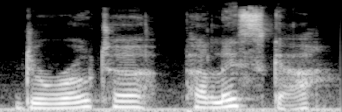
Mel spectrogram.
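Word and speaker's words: Dorota Palicka: And I learned this trick from Dorota Paliska.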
